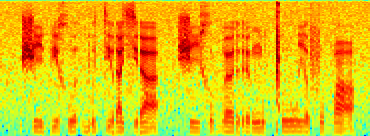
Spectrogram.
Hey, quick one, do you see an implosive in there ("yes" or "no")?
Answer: no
